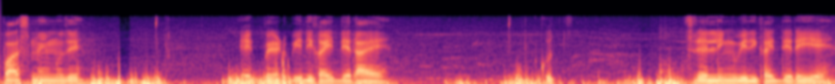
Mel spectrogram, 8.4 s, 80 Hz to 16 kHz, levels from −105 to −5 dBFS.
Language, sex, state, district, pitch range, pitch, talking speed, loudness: Hindi, male, Rajasthan, Bikaner, 115-135 Hz, 120 Hz, 120 wpm, -15 LUFS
